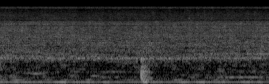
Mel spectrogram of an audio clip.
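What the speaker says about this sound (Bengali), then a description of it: "যতক্ষণ না মশলা থেকে তেল বেরোচ্ছে ততক্ষণ আমি এটাকে ভালো করে কষিয়ে নিব" Ground spices, cumin and curry powder, frying in hot oil for an egg curry: a steady, close hiss and sizzle that runs throughout, with one brief stir in the middle and no talk.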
